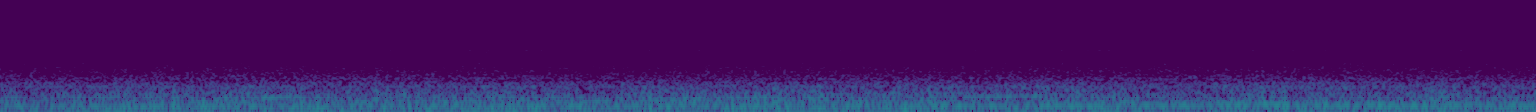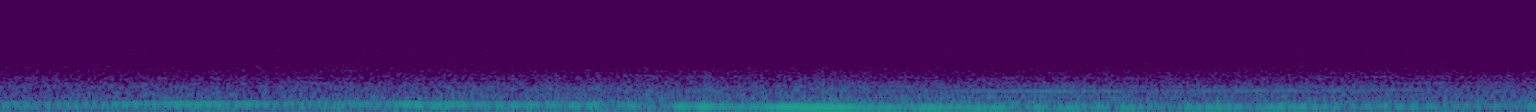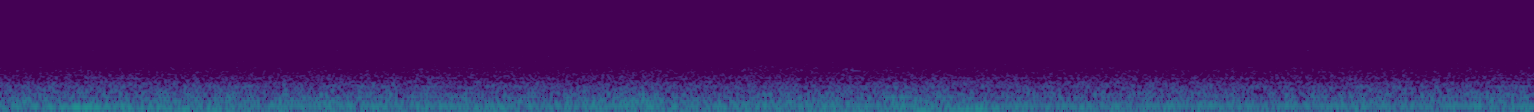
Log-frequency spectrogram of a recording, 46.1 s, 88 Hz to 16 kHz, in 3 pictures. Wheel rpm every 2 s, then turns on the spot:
0, 0, 0, 0, 0, 0, 0, 0, 0, 0, 0, 0, 0, 0, 0, 0, 0, 0, 0, 0, 0, 0, 0.
none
